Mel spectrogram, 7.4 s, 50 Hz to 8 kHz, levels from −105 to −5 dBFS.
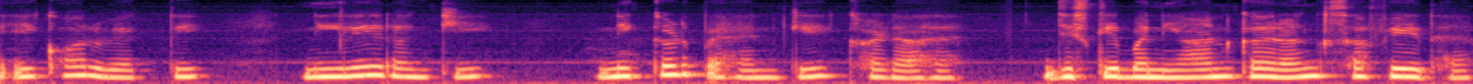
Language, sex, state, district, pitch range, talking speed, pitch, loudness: Hindi, female, Jharkhand, Ranchi, 225-250 Hz, 140 wpm, 240 Hz, -15 LUFS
